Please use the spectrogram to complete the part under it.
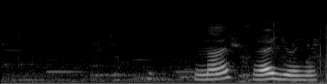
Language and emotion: Russian, neutral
